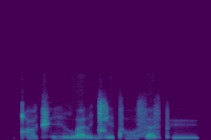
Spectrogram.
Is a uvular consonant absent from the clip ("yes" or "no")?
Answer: no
